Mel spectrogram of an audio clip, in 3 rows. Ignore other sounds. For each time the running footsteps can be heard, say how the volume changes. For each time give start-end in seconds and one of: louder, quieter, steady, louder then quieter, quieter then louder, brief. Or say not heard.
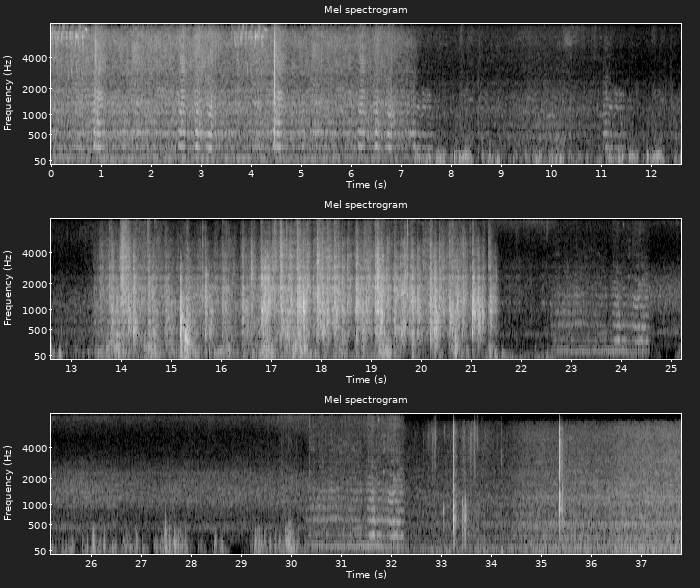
13.4-21.5 steady.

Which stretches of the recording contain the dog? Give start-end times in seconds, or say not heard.
not heard.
